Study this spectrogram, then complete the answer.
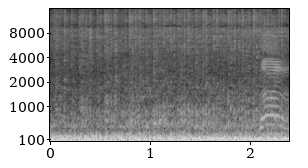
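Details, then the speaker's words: Holden VT Clubsport V8 after its injectors were cleaned: starts really nicely and idles with a deep, even burble and steady beat, no popping or stumbling; clean, smooth idle. "so it's um yeah it started really nice now after I've cleaned all those injectors beautiful"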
